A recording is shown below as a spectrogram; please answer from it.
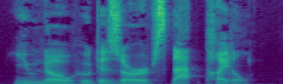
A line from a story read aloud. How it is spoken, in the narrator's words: replied Albert in a low voice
